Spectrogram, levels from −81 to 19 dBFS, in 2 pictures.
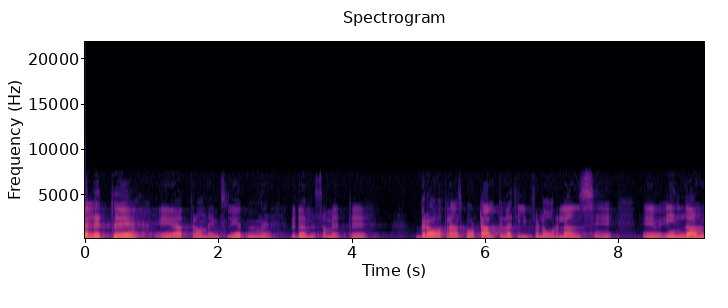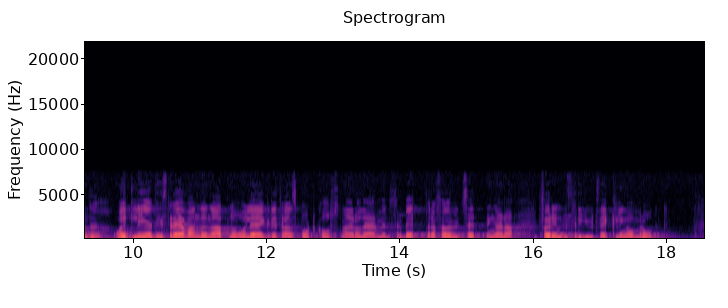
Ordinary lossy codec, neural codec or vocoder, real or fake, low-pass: none; none; real; none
